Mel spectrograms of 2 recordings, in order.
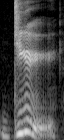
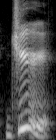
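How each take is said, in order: First: The word begins with a plain hard D sound. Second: The word begins with a J-like sound. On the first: This is the American way of saying it. "the Americans pronounce it with a hard D" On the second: This is the Australian way of saying it. "in Australia, we say due, like like the nationality"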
